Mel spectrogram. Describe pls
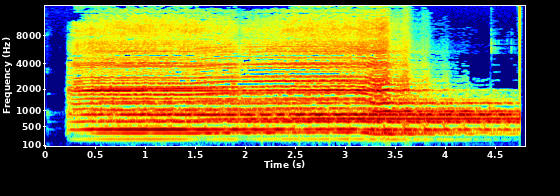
creepy euphoria violin
starts creepy but goes well
dramatic, euphoria, space, film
